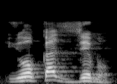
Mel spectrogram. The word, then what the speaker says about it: يكذب: ارأیت الذی یکذب، یو نہیں، یو، جیسا کہ میں بتا چکا ہوں میں کہ انگلش میں جو یو پڑھتے ہیں STU، ویسا تلفظ نکالیں، یو نہیں بلکہ یو، اور زی ایک دم جھکا دیں، اور پھر با آ گئی، اس کو بھی بو نہیں بو پڑھیں گے۔ یکذب بالدین، ٹھیک ہے۔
